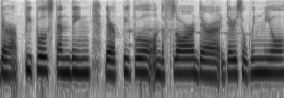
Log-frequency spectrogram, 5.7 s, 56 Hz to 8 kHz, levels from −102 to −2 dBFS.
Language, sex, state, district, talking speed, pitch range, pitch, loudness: English, female, Nagaland, Dimapur, 180 wpm, 190-210 Hz, 200 Hz, -15 LUFS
